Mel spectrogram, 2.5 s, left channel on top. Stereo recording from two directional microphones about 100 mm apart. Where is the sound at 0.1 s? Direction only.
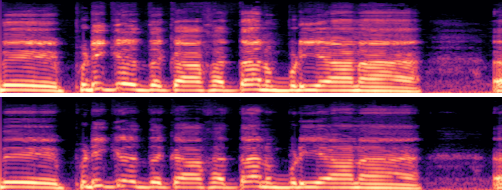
10° left (ahead or behind).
